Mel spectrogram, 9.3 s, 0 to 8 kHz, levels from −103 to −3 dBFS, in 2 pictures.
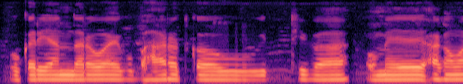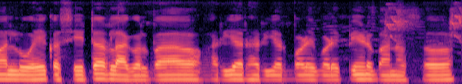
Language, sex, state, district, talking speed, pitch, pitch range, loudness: Bhojpuri, male, Uttar Pradesh, Deoria, 130 wpm, 115 Hz, 115-120 Hz, -27 LUFS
